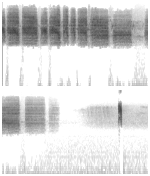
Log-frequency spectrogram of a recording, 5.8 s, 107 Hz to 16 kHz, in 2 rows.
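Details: Common starling singing, Wittlich, 2017: a quick stutter of loud, rasping, buzzy bursts that slows and fades, followed by a soft hiss and a single sharp click.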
